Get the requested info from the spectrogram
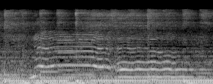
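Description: A woman singing a held, wavering note into a microphone, stepping down in pitch a little over a second in, over instrumental backing music played through PA speakers.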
